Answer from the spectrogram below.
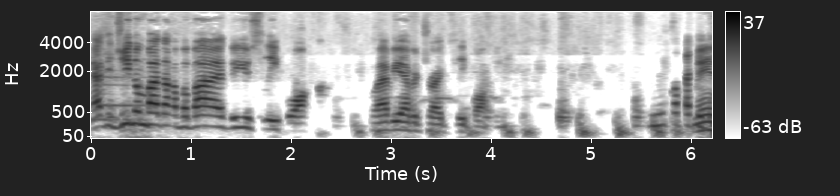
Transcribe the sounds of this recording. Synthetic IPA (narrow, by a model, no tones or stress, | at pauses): ɡ̥at̪ɪd͡ʒinʊmbaːt̪ɐkɐbɐbaʔd̪ʊjusliːpwɔk̚ | wɔhɛvjuɛvə˞t̪ɹajd̪̚slipwɔ̰kɪ̃ŋ | kɐpɐtɛ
